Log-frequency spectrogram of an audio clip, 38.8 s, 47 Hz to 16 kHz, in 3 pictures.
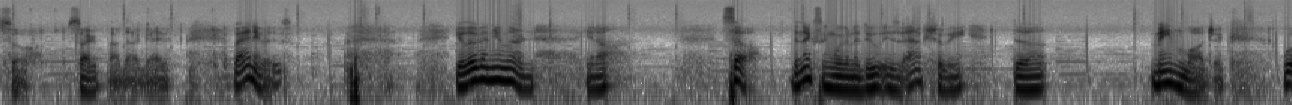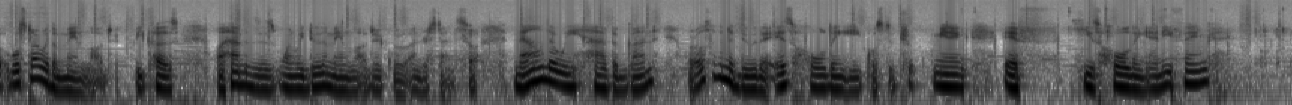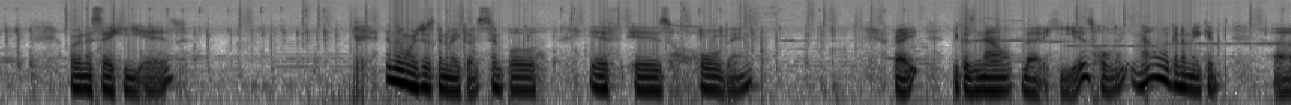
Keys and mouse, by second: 0.0-2.1 typing, 1.2 click, 3.8 ctrl+s, 9.5 click, 10.7 click, 11.3 click, 17.5 click, 22.3-24.0 typing, 24.5 Tab, 25.0-28.6 typing, 30.0-33.5 typing, 34.1 ctrl+s.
